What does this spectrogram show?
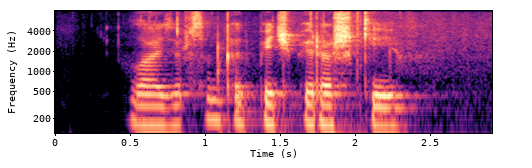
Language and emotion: Russian, neutral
